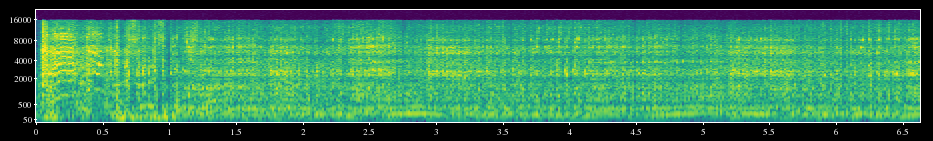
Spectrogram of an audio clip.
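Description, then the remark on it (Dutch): An old car engine, recorded just outside the front door, cranks and catches, then settles into a steady, throaty idle with occasional swells in revs, loud throughout with no talking. “Dit is echt gewoon net voor de deur opgenomen. Het is echt karakteristiek geluid, hè?”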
